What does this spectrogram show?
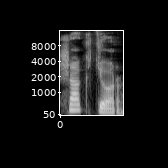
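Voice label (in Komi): "шактёр", Komi, female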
